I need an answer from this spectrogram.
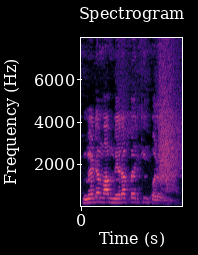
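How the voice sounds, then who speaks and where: A man's voice: sits high, normal speed, slight background noise, natural voice. A man playing a humble widowed father. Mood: humble, remorseful. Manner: humble, pleading storytelling voice.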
